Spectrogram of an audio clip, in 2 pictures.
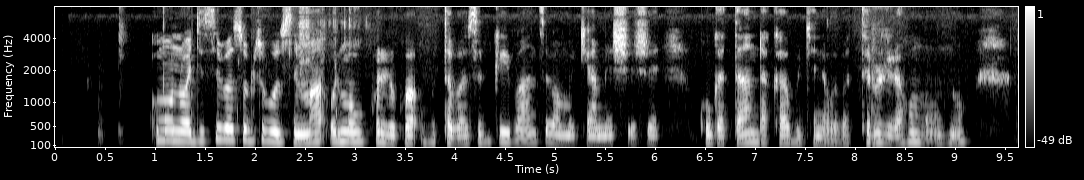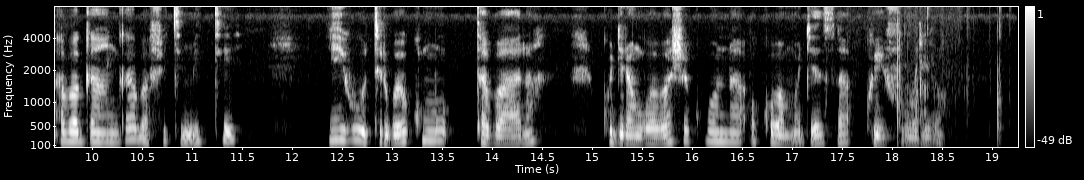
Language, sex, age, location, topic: Kinyarwanda, female, 36-49, Kigali, health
